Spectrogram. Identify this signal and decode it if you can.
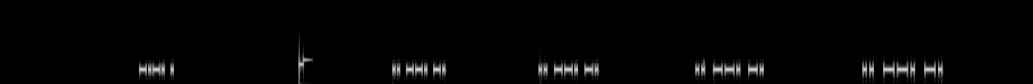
Morse code, heard as a keyed tone, about 47 wpm, 700 Hz. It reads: CE IGN IGN IGN IGN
